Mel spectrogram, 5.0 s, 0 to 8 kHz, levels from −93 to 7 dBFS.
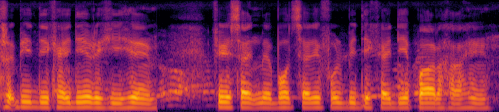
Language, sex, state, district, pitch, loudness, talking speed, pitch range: Hindi, male, Arunachal Pradesh, Lower Dibang Valley, 130 Hz, -18 LUFS, 205 wpm, 125-135 Hz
